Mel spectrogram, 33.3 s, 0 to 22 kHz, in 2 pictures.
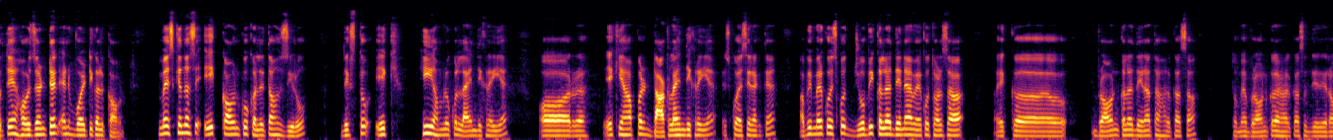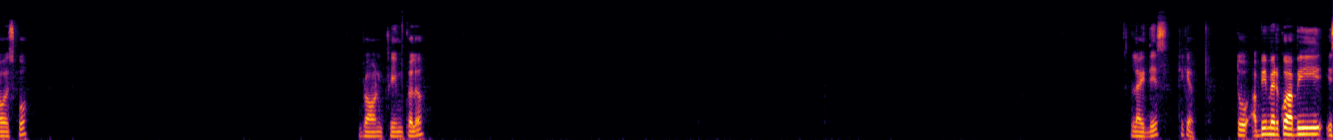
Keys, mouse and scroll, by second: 2.4 click, 6.3 click, 8.7 click, 10.5 click, 11.3-13.0 drag, 13.6 click, 13.6 right click, 16.6-18.8 drag, 19.7 click, 19.7 right click, 21.3 click, 21.3 right click, 23.5-24.9 drag, 23.5 right click, 24.9-25.9 middle drag, 28.6 middle click, 30.2 click.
